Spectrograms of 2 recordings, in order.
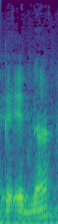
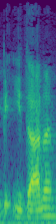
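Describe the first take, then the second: First: No vowel is heard between d and n. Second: A full vowel is heard between d and n. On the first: This is the form commonly used in speech. "you say Be'idna" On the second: This is the technically correct form. "technically Be'idana"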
